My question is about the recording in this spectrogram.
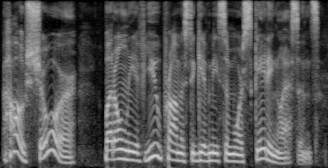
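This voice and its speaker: A man's voice: on the high side, very animated, unhurried, no room sound, studio quality. An actor playing a friendly young man who is new to skating and chatty in a scripted textbook dialogue. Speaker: travel agency computer worker.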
